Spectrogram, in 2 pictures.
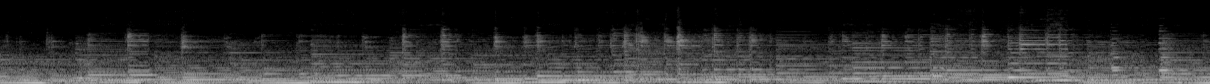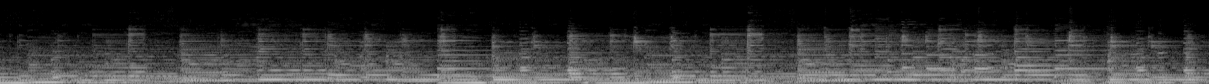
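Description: A played recording of a piece by a chamber group, dense layered instrumental music sustained at steady loudness for the whole stretch, with rhythmic low pulses and busy midrange textures and no voices.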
